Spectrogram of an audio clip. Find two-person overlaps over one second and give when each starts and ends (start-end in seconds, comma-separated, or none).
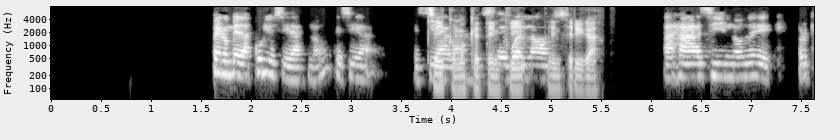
3.8-5.2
